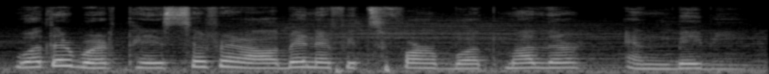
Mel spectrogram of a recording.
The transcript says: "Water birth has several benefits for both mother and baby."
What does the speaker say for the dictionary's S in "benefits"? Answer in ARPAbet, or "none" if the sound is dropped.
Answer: S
